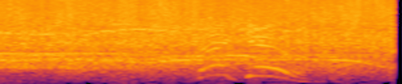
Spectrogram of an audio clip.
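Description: People in a crowd whistle.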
